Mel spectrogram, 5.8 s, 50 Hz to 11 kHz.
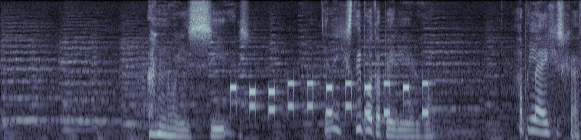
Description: DTMF, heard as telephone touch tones, dialled by machine, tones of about 60 ms. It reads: 07499292303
